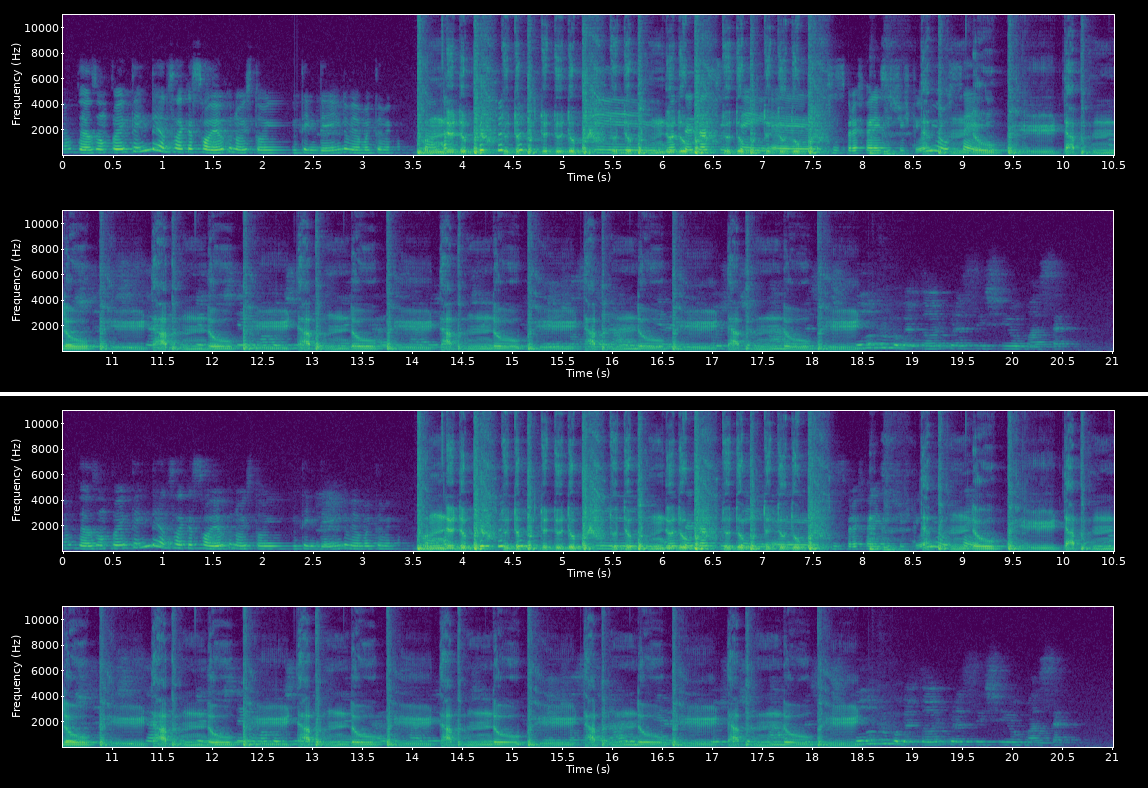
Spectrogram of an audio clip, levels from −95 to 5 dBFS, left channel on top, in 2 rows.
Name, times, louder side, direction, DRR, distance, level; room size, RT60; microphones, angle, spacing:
voice 1, 0.0-3.3 3.6-4.7 5.3-9.4, left 3 dB, 70° left, 0.4 m, -27 dB
Singing, 3.5-7.7 8.1-18.5, right 1 dB, 5° right, 0.3 m, -25 dB
voice 2, 10.4-20.5, right 2 dB, 30° right, 1.4 m, -36 dB
6.8 x 4.4 x 5.5 m
head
